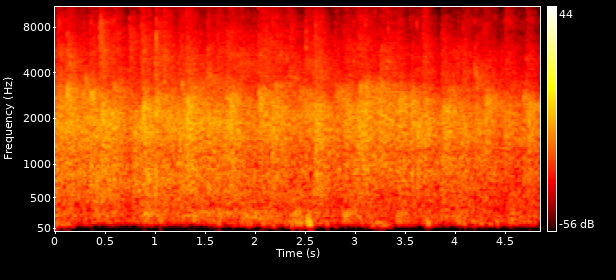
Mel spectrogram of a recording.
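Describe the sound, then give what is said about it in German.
Sustained applause from an audience, a dense, steady wash of many hands clapping at an even level throughout, with no voices standing out. “Wir applaudieren all diesen Menschen.”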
